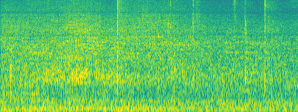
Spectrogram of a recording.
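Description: Street traffic noise: a low, steady rumble of vehicles on the road, with the hum of a nearby engine.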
